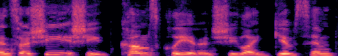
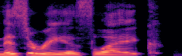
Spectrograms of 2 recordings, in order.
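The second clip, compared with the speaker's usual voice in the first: ordinary talk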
